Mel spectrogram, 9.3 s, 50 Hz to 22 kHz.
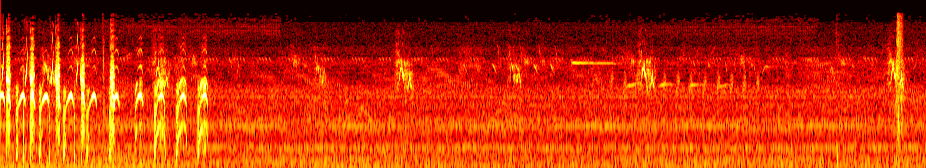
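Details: At a Charlo, Montana osprey nest on 11 July 2018, a quick series of about ten shrill chirps fills the first two seconds, followed by quiet background with faint scattered bird notes and one sharp click.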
